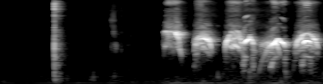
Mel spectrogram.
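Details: A young pet cockatiel making funny noises: a single sharp click, near-silence, then six rapid harsh squawks in quick succession, each a buzzy mid-to-high burst, growing louder toward the end.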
